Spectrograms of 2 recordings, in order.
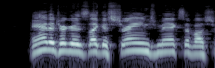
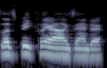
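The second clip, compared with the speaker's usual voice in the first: ordinary delivery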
